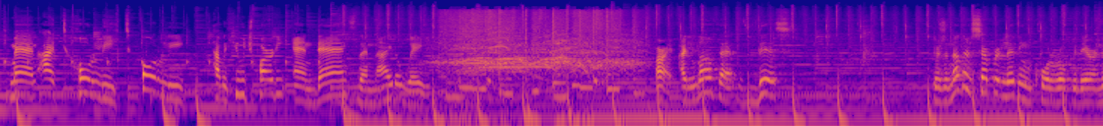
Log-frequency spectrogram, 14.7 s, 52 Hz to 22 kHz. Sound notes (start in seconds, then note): 0.0 mellow music; 5.6 energetic dance music; 5.6 crowd cheering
